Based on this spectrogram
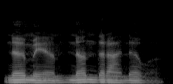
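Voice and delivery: low, subdued reply; sad admission. Retold or imitated. Rector answering the queen, sad and subdued. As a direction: answer softly and sadly, voice dropped. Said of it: "sadly kinda shook his head and said".

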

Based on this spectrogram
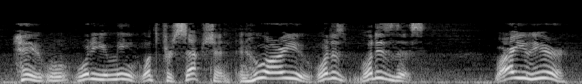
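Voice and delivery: put-on high excited boy's voice firing questions; startled child. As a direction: pitch way up, tumbling questions. Oliver startled by talking statue.

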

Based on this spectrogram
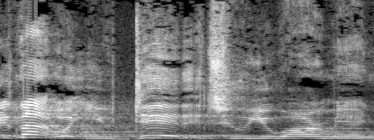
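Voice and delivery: proud dad to son. Retold or imitated. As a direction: gush with pride at your boy. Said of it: "I was like".

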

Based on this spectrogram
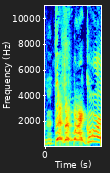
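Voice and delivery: high, mock-indignant man; hammed-up startled stranger. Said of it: "And he goes".

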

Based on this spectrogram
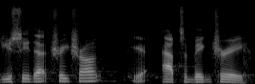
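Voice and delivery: low, hushed worker voice; tree lot worker. Retold or imitated. Worker pointing out a tree trunk to a customer, low and quiet.

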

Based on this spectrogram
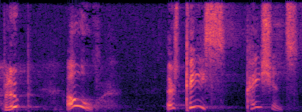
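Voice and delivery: high-pitched mock wonder; pleasantly surprised. Preacher acting out finding fruit while walking, delighted surprise. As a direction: act out a sudden discovery, voice leaping up. Acts out suddenly discovering the fruit.

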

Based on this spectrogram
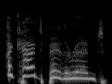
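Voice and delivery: put-on high, pleading old-time radio voice; radio drama victim. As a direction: squeak out the plea like a hammy actress. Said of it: "They had actors be like".

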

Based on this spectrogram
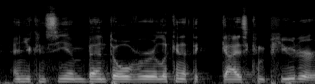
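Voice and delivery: normal talking voice

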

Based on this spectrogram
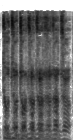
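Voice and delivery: rattling "du-du-du" imitation; shaking house noise. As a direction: imitate a house shaking with quick repeated syllables. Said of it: "my entire house is just shaking. It's like".

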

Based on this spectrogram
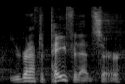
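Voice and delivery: put-on a bored counter kid brushing him off; snotty attitude. A teen cookie clerk telling the dad to pay, with mild mock attitude. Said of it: "this attitude".

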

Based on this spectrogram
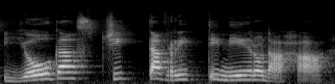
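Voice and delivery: slow, careful Sanskrit "Yoga chitta vritti nirodha"; Sanskrit recitation. Shown as a demonstration.

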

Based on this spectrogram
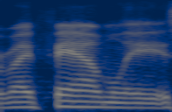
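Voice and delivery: usual speaking voice

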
